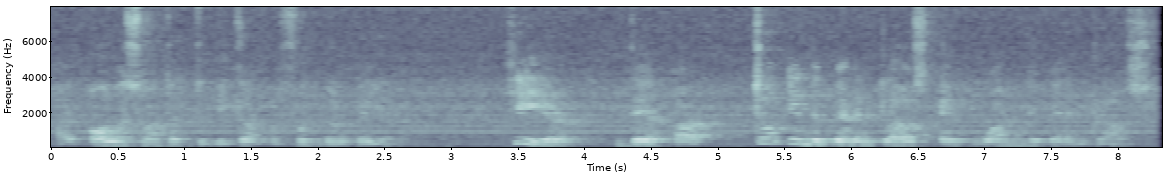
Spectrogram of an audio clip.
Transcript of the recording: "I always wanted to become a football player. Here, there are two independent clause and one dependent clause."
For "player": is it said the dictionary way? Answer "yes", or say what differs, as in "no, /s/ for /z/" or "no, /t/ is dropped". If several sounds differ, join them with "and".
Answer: no, /l/ is dropped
